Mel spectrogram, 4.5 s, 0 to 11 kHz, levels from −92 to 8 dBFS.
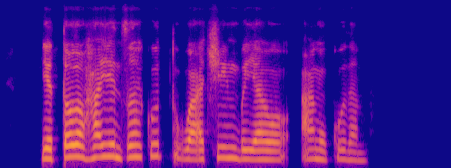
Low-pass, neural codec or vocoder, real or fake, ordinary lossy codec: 7.2 kHz; codec, 16 kHz, 8 kbps, FreqCodec, larger model; fake; Opus, 32 kbps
